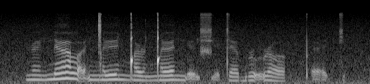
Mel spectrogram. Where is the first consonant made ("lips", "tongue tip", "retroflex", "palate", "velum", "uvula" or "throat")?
retroflex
